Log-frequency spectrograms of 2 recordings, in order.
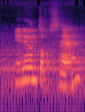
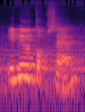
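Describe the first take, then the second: No difference in how they are said.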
